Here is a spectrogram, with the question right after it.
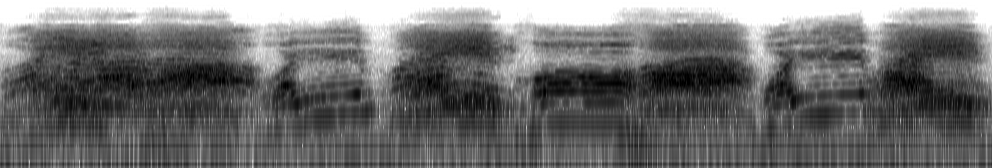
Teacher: अदना-ए हलक से जो दो हुरूफ अदा होते हैं वो है गैन और ख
